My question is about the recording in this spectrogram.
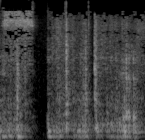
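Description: Hands handling and shifting a cardboard gift box on a countertop: rubbing and scraping with a few light knocks. The sound cuts out completely for a moment about half a second in.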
